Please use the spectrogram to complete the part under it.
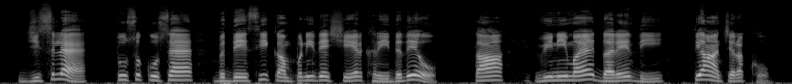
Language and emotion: Dogri, neutral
